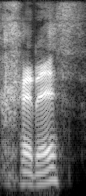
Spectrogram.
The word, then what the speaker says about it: Jerez: In Spain, they would say Jerez. Jerez. So the T is like a th.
